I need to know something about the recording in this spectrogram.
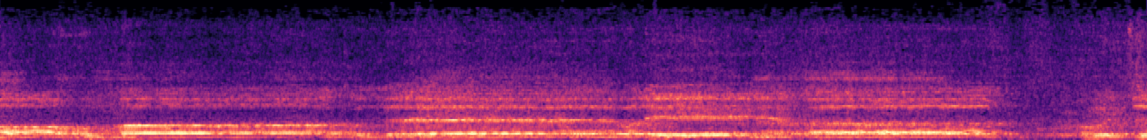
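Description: A man's voice chanting a prayer melodically in long, held notes, phrase after phrase, amplified through a microphone.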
